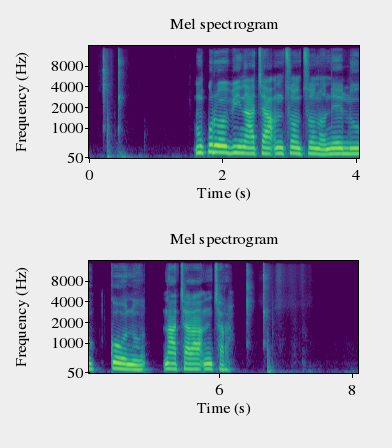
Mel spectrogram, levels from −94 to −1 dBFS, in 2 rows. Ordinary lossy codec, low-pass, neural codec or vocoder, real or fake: none; 14.4 kHz; autoencoder, 48 kHz, 128 numbers a frame, DAC-VAE, trained on Japanese speech; fake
